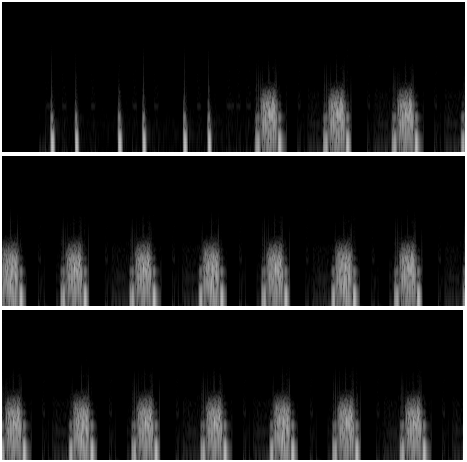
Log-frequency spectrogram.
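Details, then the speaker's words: Aortic stenosis murmur: systolic murmur from the left ventricle–aorta gradient; later peaking and longer duration indicate more severe stenosis, intensity correlating with obstruction severity; educational auscultation recording. "the intensity of the murmur of aortic stenosis correlates with the severity of obstruction across the aortic valve as long as the cardiac output is maintained"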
